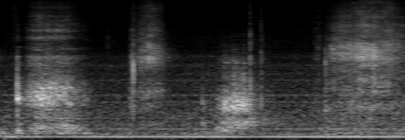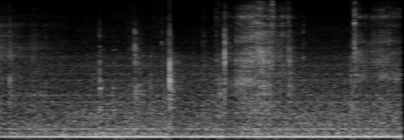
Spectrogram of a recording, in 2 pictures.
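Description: Small lab apparatus being slid across and set down on a benchtop: several short rubbing, scraping sounds and a few light clicks, over a steady low hum.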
